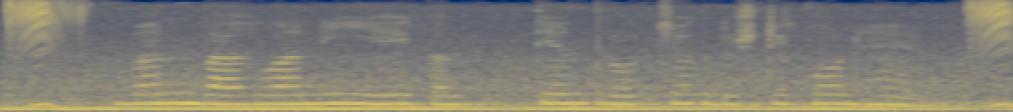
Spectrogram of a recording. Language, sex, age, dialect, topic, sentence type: Hindi, female, 18-24, Marwari Dhudhari, agriculture, statement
